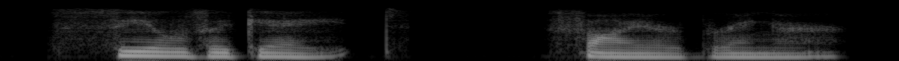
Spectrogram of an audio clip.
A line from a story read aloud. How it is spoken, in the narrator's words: Mala said softly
